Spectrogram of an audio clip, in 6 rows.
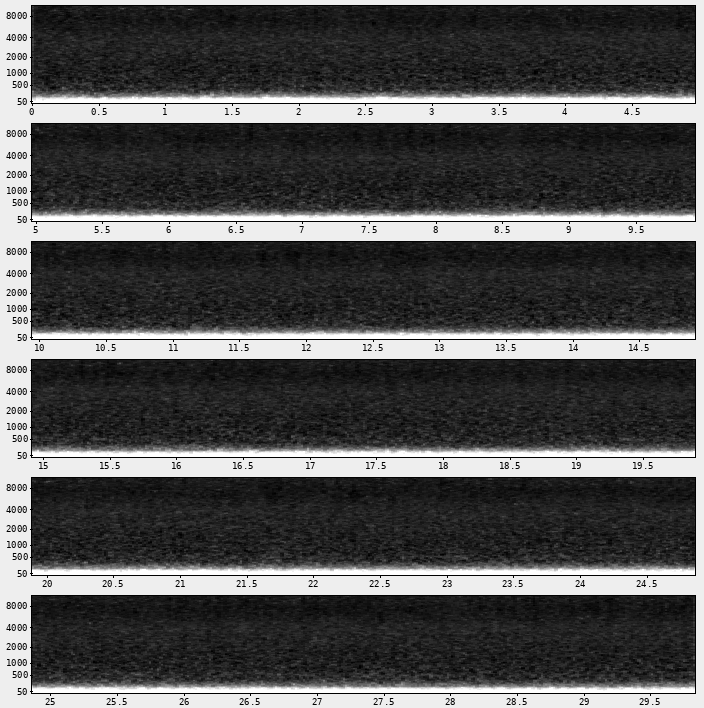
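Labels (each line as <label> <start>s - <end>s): A large water stream flows with a churning sound outdoors. 0.0s - 29.8s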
